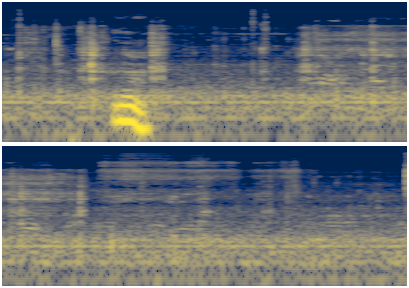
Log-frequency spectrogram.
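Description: Faint chewing of crunchy oven-baked fish sticks, with a short falling "mm" of approval about a second in.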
